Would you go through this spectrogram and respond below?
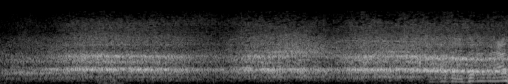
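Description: Large international arena crowd at the WWE Crown Jewel event, Cody Rhodes vs. Seth Rollins, roaring and cheering in a loud sustained wash that swells, dips slightly and rises again, with no distinct voices above it.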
